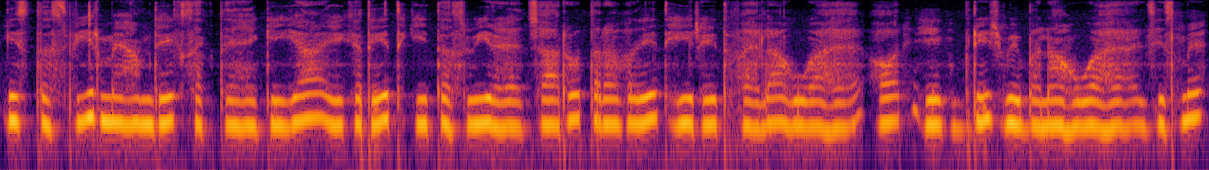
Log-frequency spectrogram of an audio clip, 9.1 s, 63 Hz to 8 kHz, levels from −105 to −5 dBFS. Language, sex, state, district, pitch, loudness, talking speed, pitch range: Hindi, female, Jharkhand, Jamtara, 235 Hz, -30 LUFS, 200 wpm, 225-250 Hz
